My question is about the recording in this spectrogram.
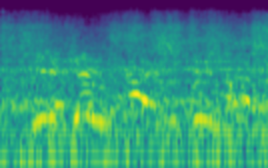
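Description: Several voices talking and calling out, not close to the microphone, over a steady hissing noise from the fire scene.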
